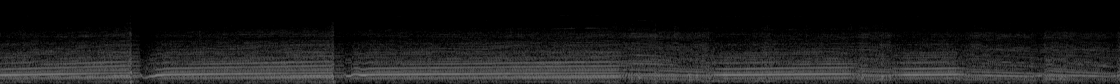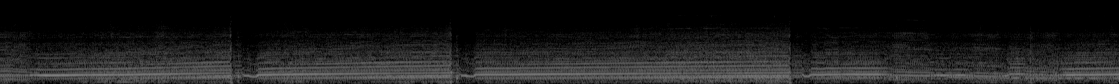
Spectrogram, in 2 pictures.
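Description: A racing car engine roars at high revs, rising through the gears and dropping as it shifts and brakes.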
